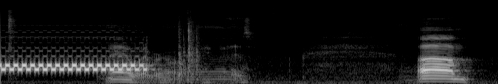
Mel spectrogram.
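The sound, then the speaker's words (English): A telephone rings loudly at 9 in the morning in Clearwater, Florida, with a steady electronic tone for about a second and a half, then cuts off as a man starts talking, with another short burst of speech near the end. “Oh, now the phone's ringing.”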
